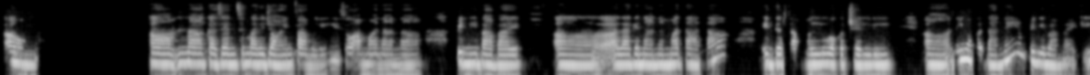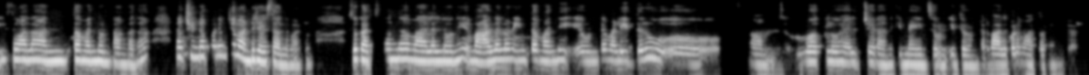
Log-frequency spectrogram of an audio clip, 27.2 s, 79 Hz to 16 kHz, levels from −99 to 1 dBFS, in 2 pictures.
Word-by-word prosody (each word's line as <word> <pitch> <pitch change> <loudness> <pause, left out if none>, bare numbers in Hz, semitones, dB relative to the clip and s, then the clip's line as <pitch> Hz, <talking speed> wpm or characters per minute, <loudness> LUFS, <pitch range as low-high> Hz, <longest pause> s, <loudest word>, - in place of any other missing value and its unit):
అవును. 180 -4 -1 1.4
ఆ! - - +1 0.4
నా 190 - 0 0.2
కజిన్స్ 180 0 -2
మాది 175 -1 -1
జాయింట్ 170 +1 -2
ఫ్యామిలీ 80 0 -6 0.2
సో - - -16
అమ్మ, 85 - -8 0.2
నాన్న, 85 -1 -10 0.7
పిన్ని, 180 -2 0
బాబాయ్ 165 0 -1 0.6
ఆహ్, 165 -1 -1 0.2
అలాగే 175 0 0
నానమ్మ, 170 0 0 0.2
తాత 170 +1 -5 0.8
ఇద్దరు 175 0 -1
తమ్ముల్లు, 175 +1 -1
ఒక 175 0 -7
చెల్లి 170 0 0 0.6
ఆహ్, 170 -1 +1
నేను 235 +3 +4
ఒకదాన్నే. 190 - -2 0.2
పిన్ని, 190 -3 -1
బాబాయికి. 180 +5 -8
సో - - -4
అలా 235 +1 +5
అంతమంది 215 0 +5
ఉంటాం 190 -2 -1
గదా! 205 +9 -3 0.4
నాకు 285 0 +2
చిన్నప్పటి 295 +2 +1
నుంచే 315 +3 -4
వంట 235 -5 +8
చేసే 205 -1 +3
అలవాటు. 165 +1 -5 0.5
సో 245 - +7
ఖచ్చితంగా 245 +3 +2
వాళ్ళలోనే 215 +1 +5 0.2
వాళ్ళలోనే 235 +5 +5
ఇంతమంది 225 0 0 0.3
ఉంటే 205 +3 -7
వాళ్ళ 215 -1 -1
ఇద్దరూ 230 +8 0 0.3
ఆహ్, 180 -2 -3 0.7
ఆహ్, 170 0 -6 0.5
వర్క్‌లో 205 +1 +2
హెల్ప్ 190 -2 -5
చేయడానికి 170 -3 -5
మెయిడ్స్ 170 -1 -2 0.3
ఇద్దరు 165 0 -4
ఉంటారు 155 +3 -12
వాళ్ళు 170 -1 +1
కూడా 190 +1 -3
మాతోనే 165 - -9
ఉంటారు. - - -25
180 Hz, 125 wpm, -23 LUFS, 170-215 Hz, 1.4 s, వంట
